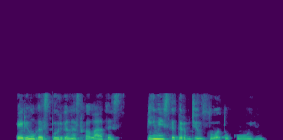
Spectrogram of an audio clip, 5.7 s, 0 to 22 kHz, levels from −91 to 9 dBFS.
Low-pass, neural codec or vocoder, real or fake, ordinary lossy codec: 7.2 kHz; codec, 16 kHz, 2 kbps, FreqCodec, larger model; fake; AAC, 32 kbps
